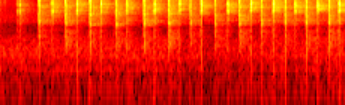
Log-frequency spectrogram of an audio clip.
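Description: The metal push-button fire switch on a homemade wooden box mod clicked over and over, a fast run of sharp clicks at about ten a second.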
